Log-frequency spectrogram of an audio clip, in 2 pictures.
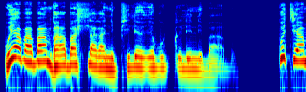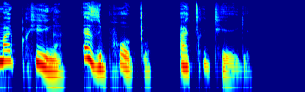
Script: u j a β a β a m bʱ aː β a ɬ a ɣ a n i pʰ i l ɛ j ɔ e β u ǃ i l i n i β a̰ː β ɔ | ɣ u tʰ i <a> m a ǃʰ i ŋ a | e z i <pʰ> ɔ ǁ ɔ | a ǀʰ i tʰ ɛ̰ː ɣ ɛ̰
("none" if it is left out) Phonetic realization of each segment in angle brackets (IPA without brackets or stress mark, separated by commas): a, pʰ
